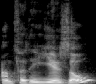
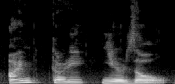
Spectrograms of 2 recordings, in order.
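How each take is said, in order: First: The voice rises at the end. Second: The voice falls at the end. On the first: The speaker calls it wrong. "Hay là nó là I'm 30 years old? Không" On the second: The speaker calls it right. "nó sẽ là ... thì nó sẽ đi xuống"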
